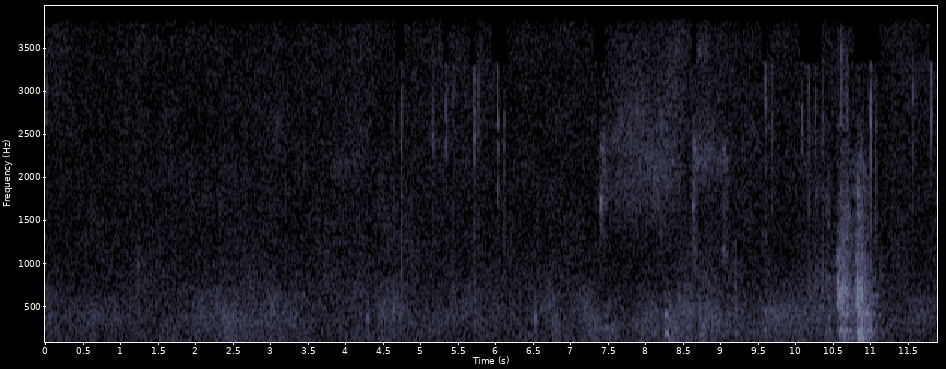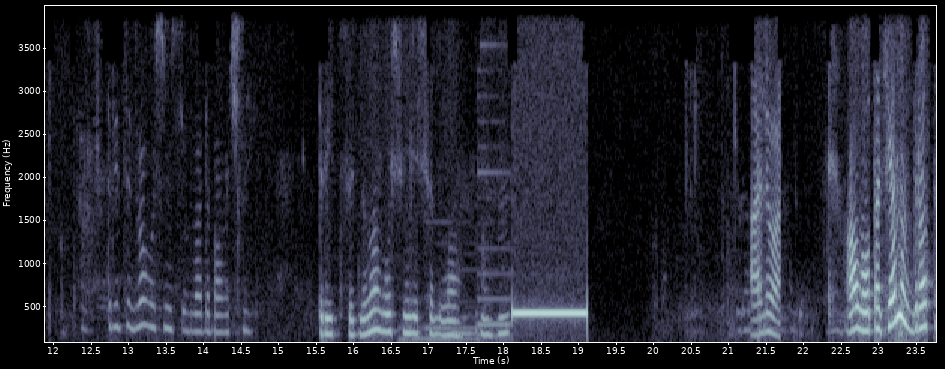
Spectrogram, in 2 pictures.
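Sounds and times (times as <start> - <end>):
speech: 12.8 - 14.8, 15.6 - 18.3, 21.3 - 21.8, 22.6 - 23.7
flat telephone tone as an office call is connected: 17.7 - 19.2.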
